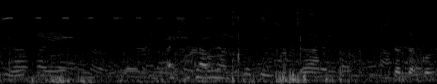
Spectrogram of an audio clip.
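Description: Hoofbeats of a horse cantering on sand arena footing, under the chatter of voices nearby.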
